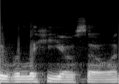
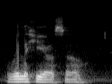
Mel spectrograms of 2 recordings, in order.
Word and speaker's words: Religioso: He was happy to find me on here, but it's actually Religioso, and I know everyone, you can put it's not, you know, phonetically, you're not doing it incorrect, but it's more Spanish, so it's Religioso.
